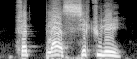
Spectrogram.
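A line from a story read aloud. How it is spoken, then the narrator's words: Approaching gendarmes shouting. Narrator (French): criaient les gendarmes qui approchaient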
